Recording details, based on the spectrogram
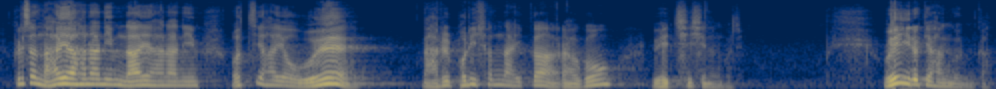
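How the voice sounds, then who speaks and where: A man preaching a sermon as pastor, earnestly explaining and raising his voice when he quotes the cries of Jesus. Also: mid-range voice. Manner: earnest preaching, voice rising on quoted cries, slow drawn-out singing. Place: church sanctuary. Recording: long church reverb.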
